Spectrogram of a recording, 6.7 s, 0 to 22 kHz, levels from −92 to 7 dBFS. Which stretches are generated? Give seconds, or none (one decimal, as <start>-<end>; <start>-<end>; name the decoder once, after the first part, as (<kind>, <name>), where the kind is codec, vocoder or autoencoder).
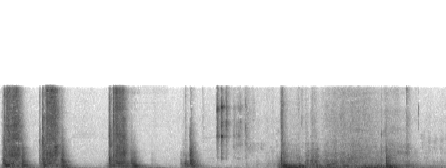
1.7-2.5 (vocoder, WaveNeXt)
